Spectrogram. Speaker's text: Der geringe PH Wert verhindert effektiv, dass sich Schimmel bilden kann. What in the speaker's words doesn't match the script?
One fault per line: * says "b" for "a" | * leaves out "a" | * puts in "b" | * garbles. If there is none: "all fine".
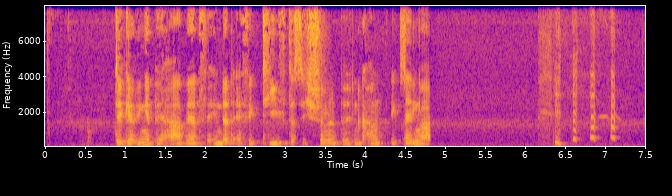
* garbles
